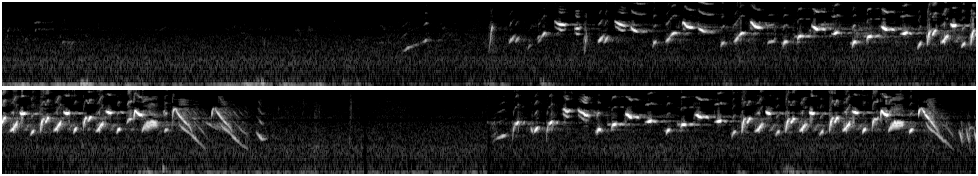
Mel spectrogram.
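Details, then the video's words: A hybrid goldfinch sings two bursts of quick, high twittering phrases with descending slurred notes, separated by a short pause. The song serves to teach fledglings and to excite the female into mating posture. "تغريد طائر هجين الحسون لتسميع الفراخ و لتهييج انتى الحسون"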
